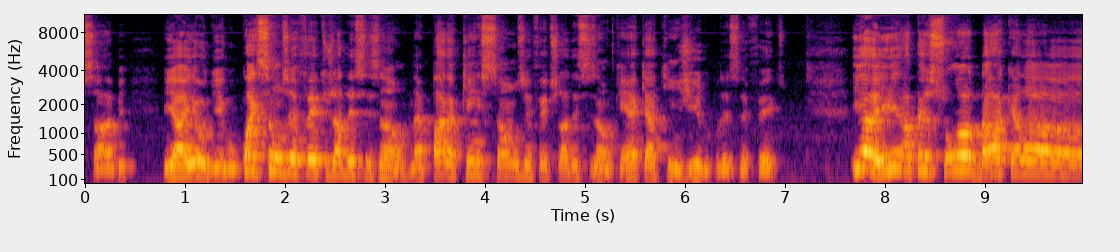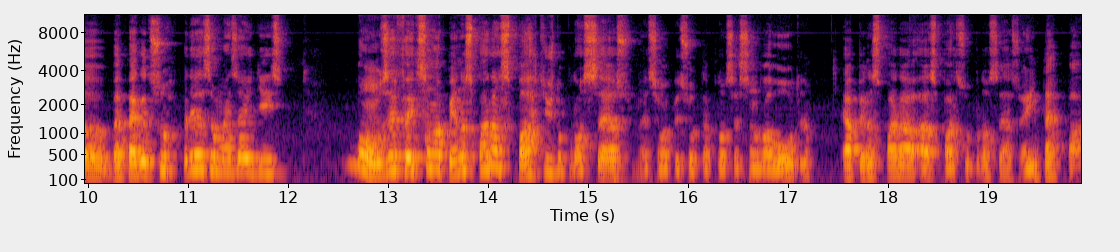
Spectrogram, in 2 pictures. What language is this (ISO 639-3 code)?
por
